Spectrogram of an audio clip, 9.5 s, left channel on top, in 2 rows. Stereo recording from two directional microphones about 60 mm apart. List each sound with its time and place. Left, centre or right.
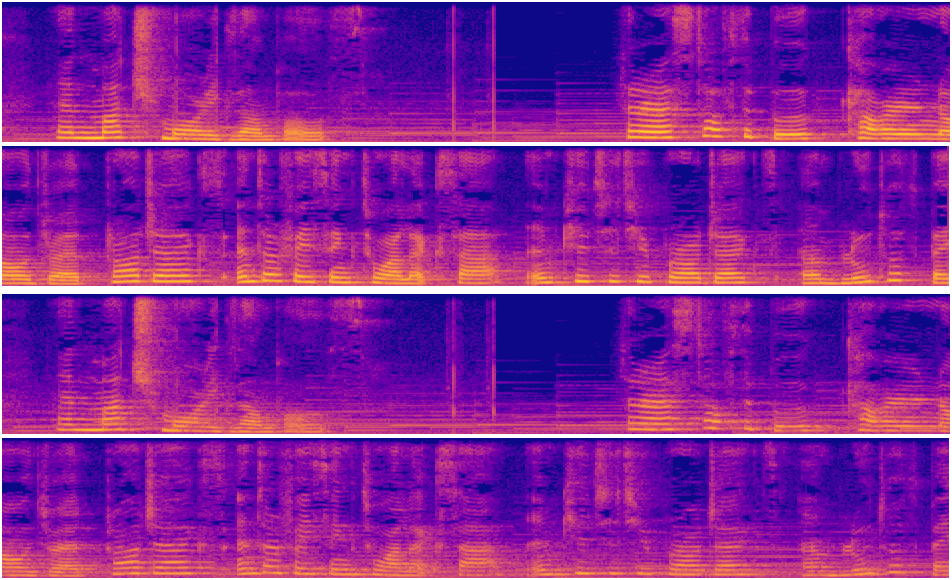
0.3 s a woman's voice: left
3.1 s a woman's voice: left
7.9 s a woman's voice: left
8.3 s a woman's voice: left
